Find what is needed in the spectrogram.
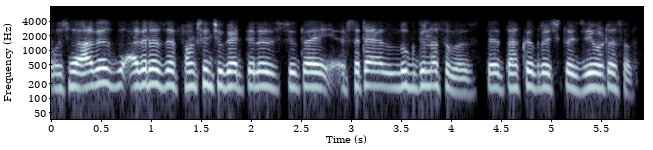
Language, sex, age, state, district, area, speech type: Kashmiri, male, 18-30, Jammu and Kashmir, Kupwara, urban, conversation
